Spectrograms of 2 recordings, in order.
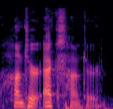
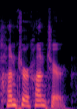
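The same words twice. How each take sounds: First: The X between the words is said aloud. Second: The X between the words is left silent. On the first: The speaker calls it wrong. "not Hunter x Hunter, even though that sounds leagues cooler" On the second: The speaker calls it right. "you're not supposed to pronounce the X"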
